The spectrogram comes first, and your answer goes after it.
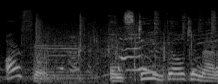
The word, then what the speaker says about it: R4: His name is R4, pronounced Arfer, and Steve built him out of odds and ends around the house.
